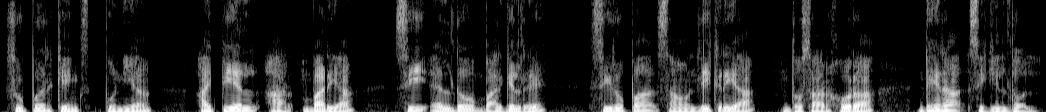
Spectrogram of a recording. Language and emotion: Santali, neutral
